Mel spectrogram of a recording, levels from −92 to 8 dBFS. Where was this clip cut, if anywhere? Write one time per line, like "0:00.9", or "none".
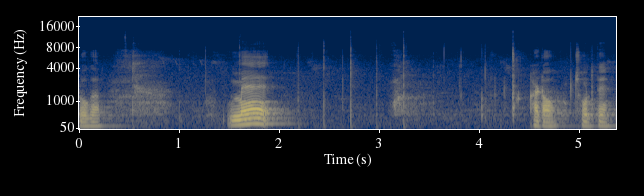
none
